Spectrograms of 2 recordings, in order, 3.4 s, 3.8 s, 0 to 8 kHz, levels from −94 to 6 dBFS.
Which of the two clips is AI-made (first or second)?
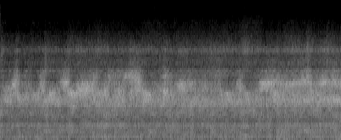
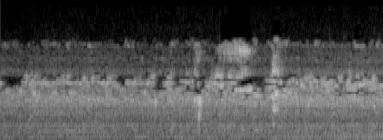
first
